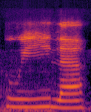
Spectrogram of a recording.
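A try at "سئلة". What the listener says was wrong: সুই হামজাজের ই শক্ত হবে সুইলা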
